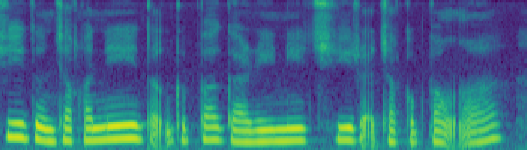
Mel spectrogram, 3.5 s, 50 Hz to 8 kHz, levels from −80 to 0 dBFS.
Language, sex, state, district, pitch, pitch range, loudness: Garo, female, Meghalaya, South Garo Hills, 190 Hz, 175-200 Hz, -14 LUFS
